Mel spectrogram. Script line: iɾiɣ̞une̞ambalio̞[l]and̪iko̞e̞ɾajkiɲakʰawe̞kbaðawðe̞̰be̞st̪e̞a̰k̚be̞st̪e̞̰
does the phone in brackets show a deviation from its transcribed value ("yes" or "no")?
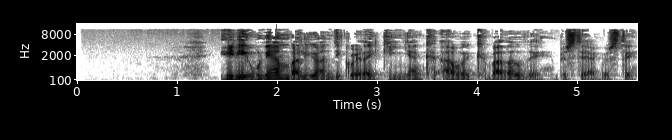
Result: yes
